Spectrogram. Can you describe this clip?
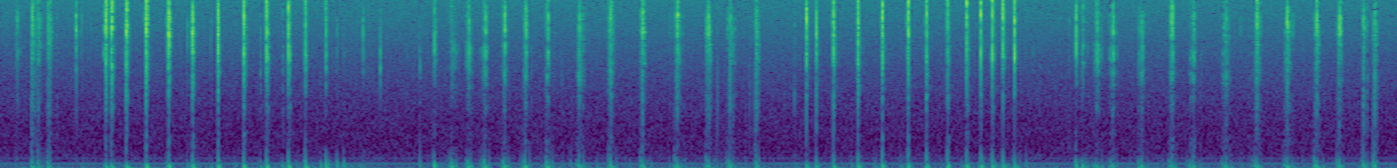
moving the slider of an utility knife up and down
